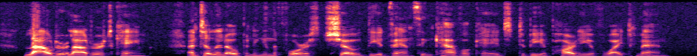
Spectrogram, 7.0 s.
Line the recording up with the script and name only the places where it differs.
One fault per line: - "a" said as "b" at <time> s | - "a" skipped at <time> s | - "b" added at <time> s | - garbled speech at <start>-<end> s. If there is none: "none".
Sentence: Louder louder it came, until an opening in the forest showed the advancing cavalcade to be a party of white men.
none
